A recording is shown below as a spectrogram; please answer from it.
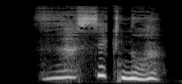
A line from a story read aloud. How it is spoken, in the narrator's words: the alien said in a shaky voice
